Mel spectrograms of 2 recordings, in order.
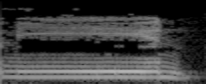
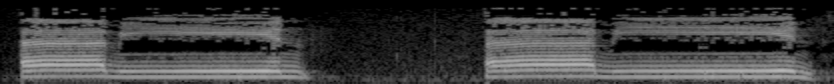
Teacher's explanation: الصواب أن تمد الألف حركتين وتمد الياء 4 حركات مد عارض للسكون · Shown in: second take · فنقول هكذا آمين آمين، مش آمين غلط، نقولها هكذا آمين.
